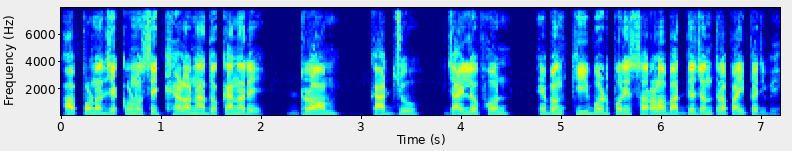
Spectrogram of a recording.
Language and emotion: Odia, neutral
